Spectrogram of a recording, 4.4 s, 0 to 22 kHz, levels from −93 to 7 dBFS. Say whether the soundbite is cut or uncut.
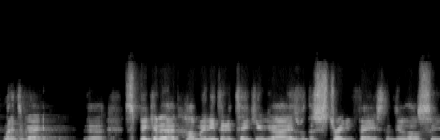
cut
